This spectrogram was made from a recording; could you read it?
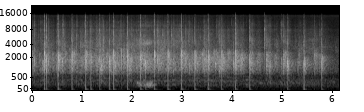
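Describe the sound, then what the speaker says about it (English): A crowd at the Harvard Allston Partnership Fund grants ceremony applauds recipients, with sharp individual claps standing out over a steady bed of clapping at moderate loudness, plus a brief low murmur of voices midway. "So a round of applause for them."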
